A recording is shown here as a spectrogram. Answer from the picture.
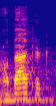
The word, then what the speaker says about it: Habakkuk: Now Habakkuk, or Habakkuk probably is a better pronunciation, was prophesying alongside Jeremiah also.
